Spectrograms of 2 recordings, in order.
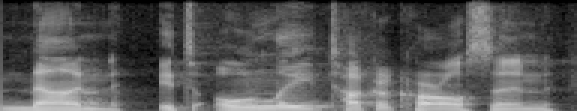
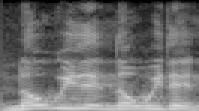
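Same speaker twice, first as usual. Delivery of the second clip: put-on, high-pitched Long Island accent; 8 semitones higher, 3 dB louder than usual. Imitating Doctor Fauci denying funding the lab: Fauci Long Island accent. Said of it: "the Long Island accent".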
